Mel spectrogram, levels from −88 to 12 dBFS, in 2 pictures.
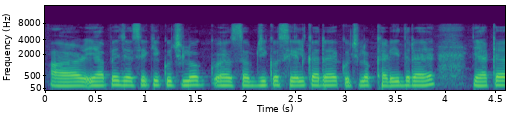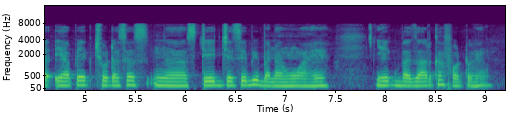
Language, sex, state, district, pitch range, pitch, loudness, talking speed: Hindi, male, Bihar, Vaishali, 135-150 Hz, 140 Hz, -15 LUFS, 240 wpm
